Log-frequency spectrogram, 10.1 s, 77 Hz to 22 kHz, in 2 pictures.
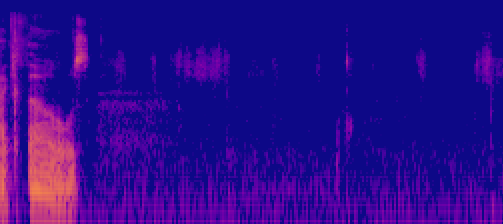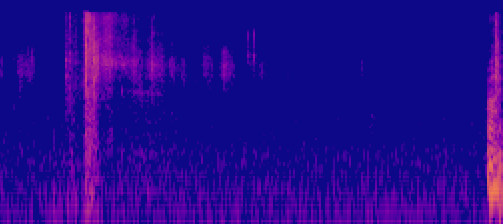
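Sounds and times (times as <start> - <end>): paper rustling: 1.0 - 7.8.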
